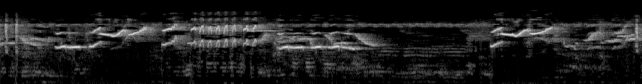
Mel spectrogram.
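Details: Rapid, dense Oriental magpie-robin song meant for training caged birds: twisting whistled phrases and buzzy rattles over a steady high thin tone, one quiet pause, then the varied phrases resume.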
